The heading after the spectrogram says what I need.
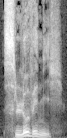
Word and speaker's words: Slovénie: La Slovénie. Remember, you get this E accent aigu here, it's E. Slovénie. Final E, as usual, not pronounced.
